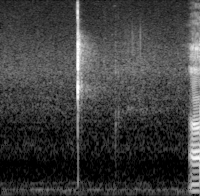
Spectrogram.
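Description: Quiet studio room tone broken by one short, sharp click about three quarters of a second in; a man's voice starts just before the end.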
